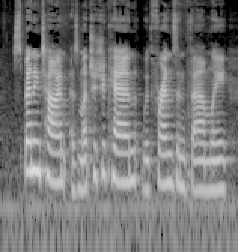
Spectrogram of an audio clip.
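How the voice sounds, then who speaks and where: Moderate pacing from a female speaker. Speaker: horror story narrator. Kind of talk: casual talk to camera. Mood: warm, festive greeting. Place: home room.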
